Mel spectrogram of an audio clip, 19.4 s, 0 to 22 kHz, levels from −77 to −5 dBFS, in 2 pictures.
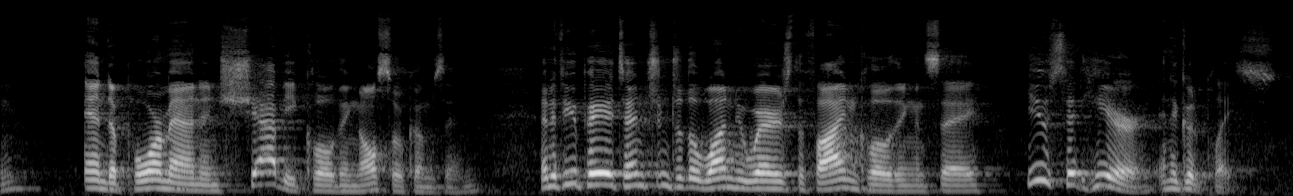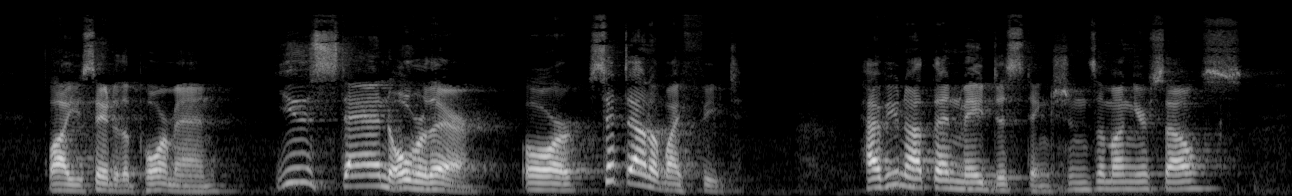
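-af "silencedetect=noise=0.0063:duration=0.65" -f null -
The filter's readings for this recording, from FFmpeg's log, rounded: silence_start: 15.24
silence_end: 16.18 | silence_duration: 0.94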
